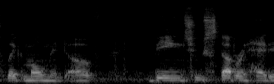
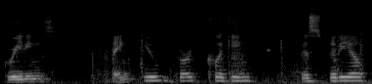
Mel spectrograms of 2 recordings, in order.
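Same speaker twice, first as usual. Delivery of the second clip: higher, put-on formal greeting; announcer voice; 9 semitones higher than usual. Shown as a demonstration. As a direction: try on a stiff host voice. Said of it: "That don't, greetings".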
